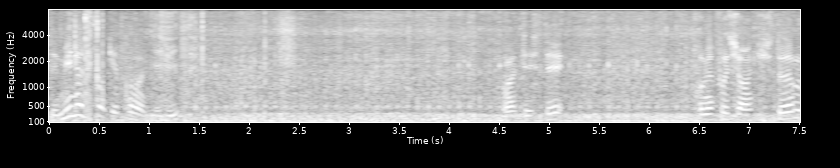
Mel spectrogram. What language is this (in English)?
French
